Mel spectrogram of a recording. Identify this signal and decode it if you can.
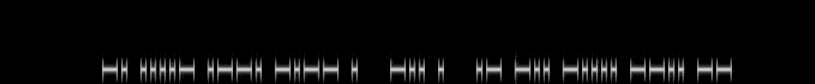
Morse code, heard as a keyed tone, about 25 wpm, 700 Hz. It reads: N4PYE DE AD6ZM
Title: USA Callsign DE Callsign - 5 Characters - 25wpm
